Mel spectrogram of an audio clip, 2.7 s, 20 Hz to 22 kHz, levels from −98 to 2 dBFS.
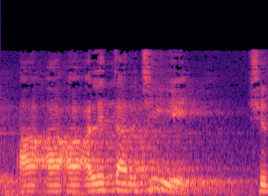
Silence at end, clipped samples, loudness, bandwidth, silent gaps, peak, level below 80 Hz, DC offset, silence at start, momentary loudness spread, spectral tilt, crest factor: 0 s; under 0.1%; -17 LUFS; 8 kHz; none; -4 dBFS; -44 dBFS; under 0.1%; 0 s; 16 LU; -5.5 dB/octave; 14 dB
